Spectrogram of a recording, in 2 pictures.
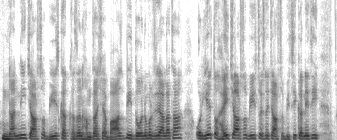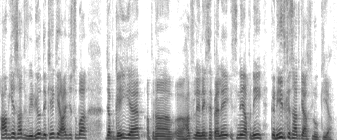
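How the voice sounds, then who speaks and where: A man's voice: on the high side, moderate pace, a little mellow. A man with a Pakistani Urdu accent giving sarcastic political news commentary, hosting his own channel. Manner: sarcastic, mocking.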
